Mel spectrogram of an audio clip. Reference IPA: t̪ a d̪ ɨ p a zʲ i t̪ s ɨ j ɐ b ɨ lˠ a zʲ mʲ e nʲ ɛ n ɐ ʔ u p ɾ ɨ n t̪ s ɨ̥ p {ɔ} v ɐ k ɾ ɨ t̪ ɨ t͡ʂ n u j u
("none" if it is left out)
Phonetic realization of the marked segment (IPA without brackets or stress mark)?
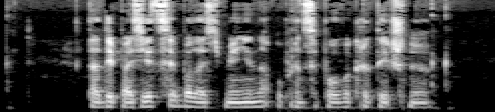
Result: ɔ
